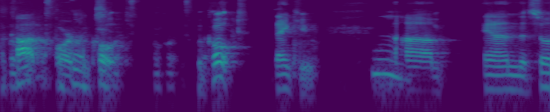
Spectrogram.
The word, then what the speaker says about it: Pokot: Did I pronounce that right? Yeah. Pakot or Pakot?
